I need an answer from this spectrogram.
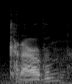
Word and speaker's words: Caernarvon: and finance the excavation of Tutankhamun's tomb it's pronounced Caernarfon like that which is easy right so that's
